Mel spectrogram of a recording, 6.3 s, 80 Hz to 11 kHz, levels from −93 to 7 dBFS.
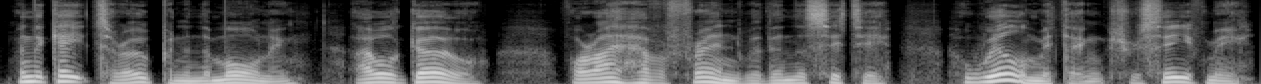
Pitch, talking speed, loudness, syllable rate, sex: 135 Hz, 230 wpm, -16 LUFS, 6.3 syllables/s, male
